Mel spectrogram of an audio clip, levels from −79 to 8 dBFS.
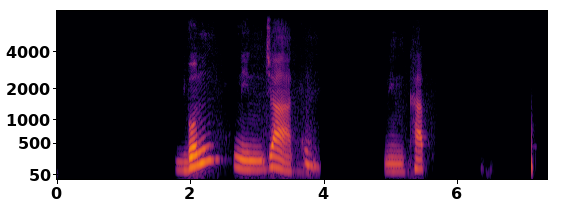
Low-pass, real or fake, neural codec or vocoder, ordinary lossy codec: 7.2 kHz; fake; codec, 16 kHz, 0.5 kbps, X-Codec, HuBERT features, trained on balanced general audio; Opus, 24 kbps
